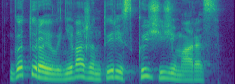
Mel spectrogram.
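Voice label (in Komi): гӧтырӧйлы неважӧн тырис 27 арӧс, Komi, female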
